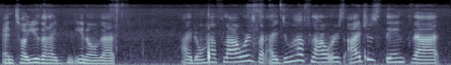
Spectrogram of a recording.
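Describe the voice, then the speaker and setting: A woman's voice: mid-range voice, animated, normal speed, poor audio. A middle-aged woman giving a chatty walk-and-talk vlog in her outdoor garden, talking to viewers with restarts and asides. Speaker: orchid grower vlogger. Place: outdoor orchid garden on a windy morning.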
